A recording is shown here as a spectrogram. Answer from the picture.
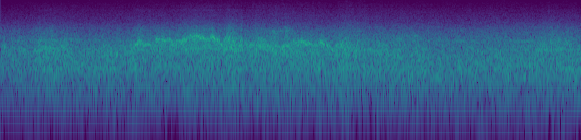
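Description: Steady outdoor ambient noise during a snowfall, an even rushing hiss that swells slightly about a second in.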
